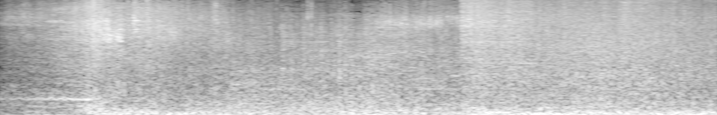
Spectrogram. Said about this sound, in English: The tank gunner loosed another round. His next shot missed Magog clean and exploded inside the shell of a building to the left.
